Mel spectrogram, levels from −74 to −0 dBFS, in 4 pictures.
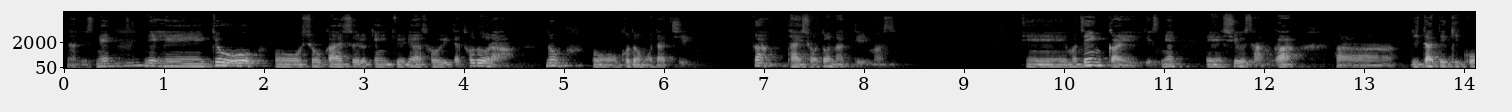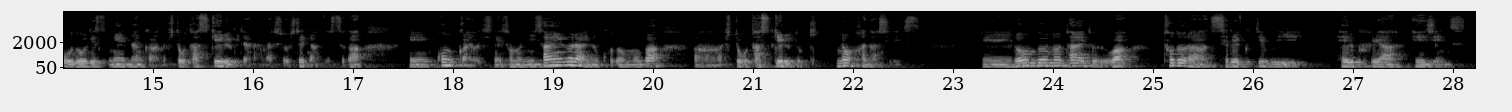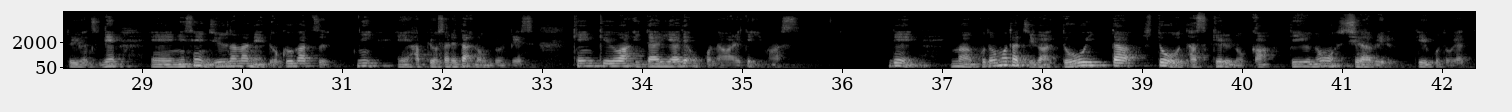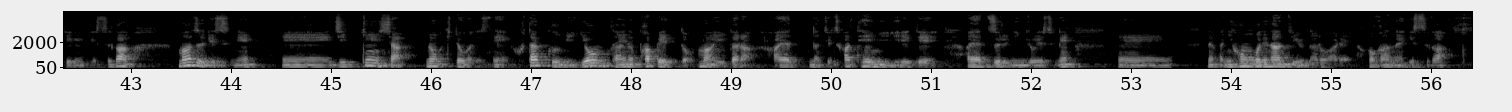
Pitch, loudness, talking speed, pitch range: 130 Hz, -34 LUFS, 320 characters per minute, 120-155 Hz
